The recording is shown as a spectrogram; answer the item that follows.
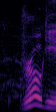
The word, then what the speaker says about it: Drogi: foul right there on Drodge. Fouls on Hanson. Fouls on Hanson. Number 44, Samuel Drogi. Drogi is what the announcer calls it. I did not check pronunciations before.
